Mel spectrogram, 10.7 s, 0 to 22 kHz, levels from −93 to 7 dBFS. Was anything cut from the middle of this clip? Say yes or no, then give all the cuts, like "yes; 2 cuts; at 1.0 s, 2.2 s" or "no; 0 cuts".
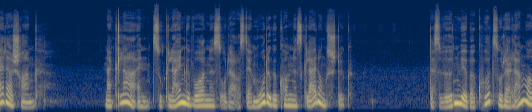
no; 0 cuts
